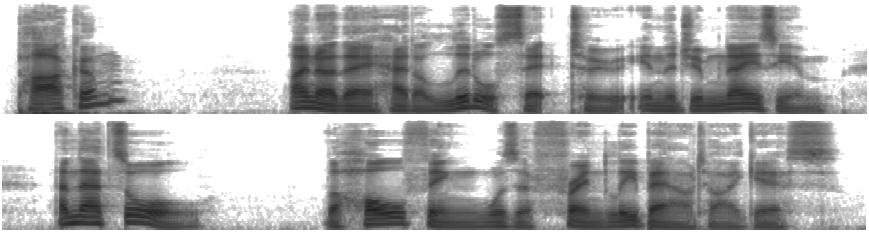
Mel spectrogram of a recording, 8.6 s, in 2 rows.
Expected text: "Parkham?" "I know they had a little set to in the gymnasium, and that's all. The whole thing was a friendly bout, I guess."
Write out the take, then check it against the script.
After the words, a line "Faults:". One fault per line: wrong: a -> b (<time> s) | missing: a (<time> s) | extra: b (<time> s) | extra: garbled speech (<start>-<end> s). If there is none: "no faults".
"Parkham?" "I know they had a little set to in the gymnasium, and that's all. The whole thing was a friendly bout, I guess."
Faults:
no faults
